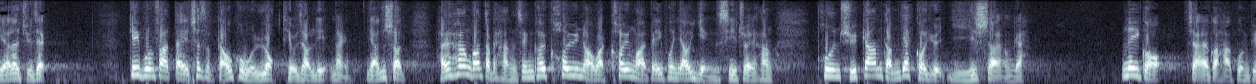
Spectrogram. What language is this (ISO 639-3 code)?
yue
